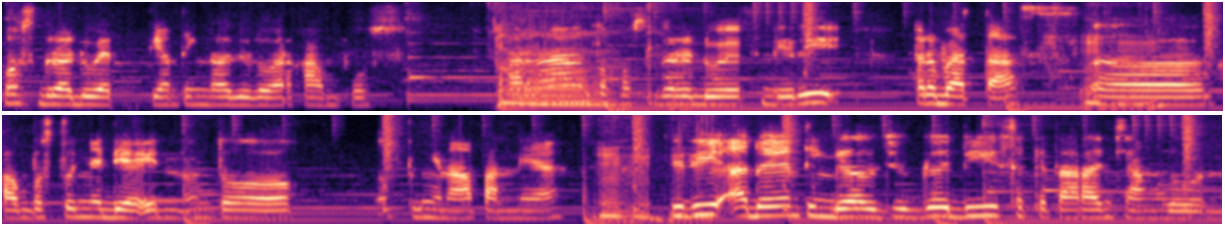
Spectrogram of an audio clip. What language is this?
Indonesian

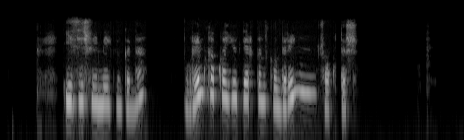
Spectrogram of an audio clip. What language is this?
Mari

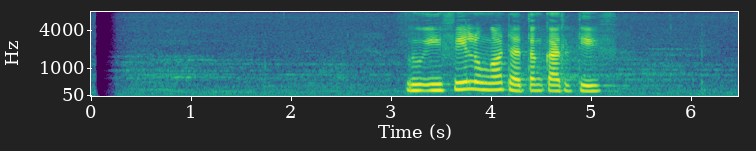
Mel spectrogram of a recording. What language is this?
Javanese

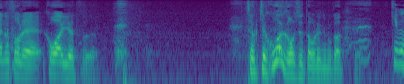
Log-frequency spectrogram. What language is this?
Japanese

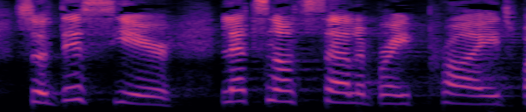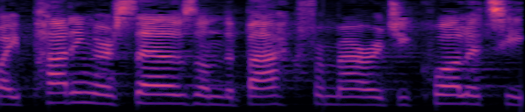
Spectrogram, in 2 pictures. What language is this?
English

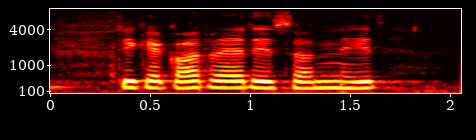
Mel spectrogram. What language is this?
Danish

